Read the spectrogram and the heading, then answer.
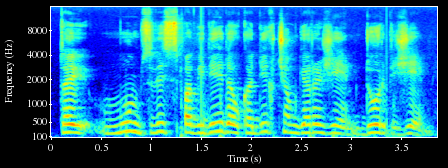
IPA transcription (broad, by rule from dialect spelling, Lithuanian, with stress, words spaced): ˈtɐɪ ˈmuːms ˈʋʲɪˌsʲɪ pɐʋʲiːˈdʲeːdɐw kɐt ˈdʲɪkt͡ʃʲoːm ɡʲɛˈrɐ ˈʒʲeːmʲeː ˈdʊrʲpʲʊ ˈʒʲeːmʲeː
